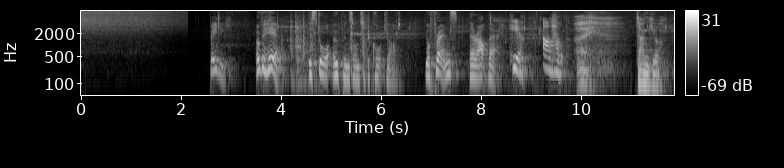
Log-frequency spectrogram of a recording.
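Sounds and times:
air hissing from punctured tyres: 0.0s - 2.2s
speech: 2.6s - 10.4s, 11.1s - 11.8s.

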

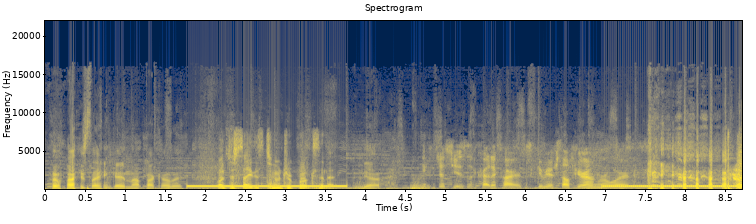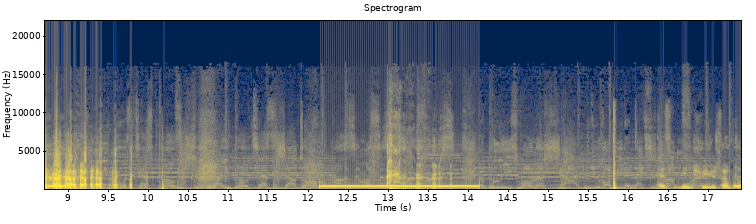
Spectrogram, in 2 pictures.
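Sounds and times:
speech: 0.1s - 9.6s, 16.7s - 17.3s
telephone ringback tones as a call rings through to voicemail: 1.8s - 3.8s, 6.9s - 8.9s, 12.2s - 14.2s
laughter: 7.5s - 10.8s, 13.0s - 14.2s.

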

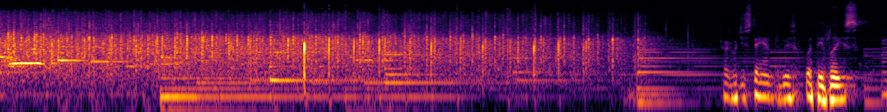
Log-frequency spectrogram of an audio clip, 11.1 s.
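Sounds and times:
audience clapping: 0.0s - 8.8s
speech: 9.1s - 10.9s.

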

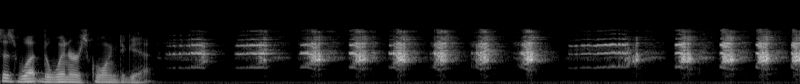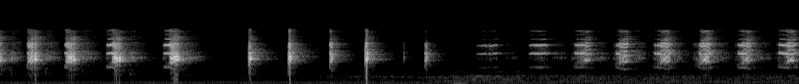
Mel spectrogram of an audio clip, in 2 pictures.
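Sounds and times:
speech: 0.0s - 1.7s
wooden turkey box call being played: 1.7s - 15.9s.

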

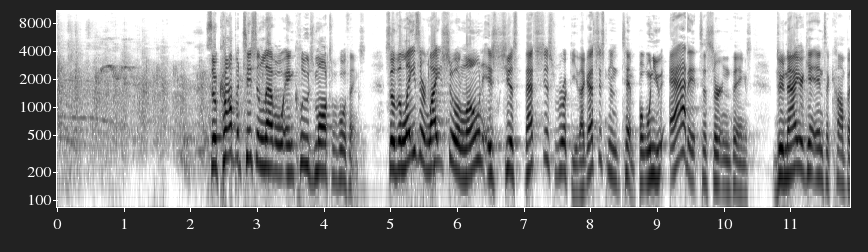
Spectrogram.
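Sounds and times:
audience applause: 0.0s - 3.1s
speech: 2.3s - 11.9s.

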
